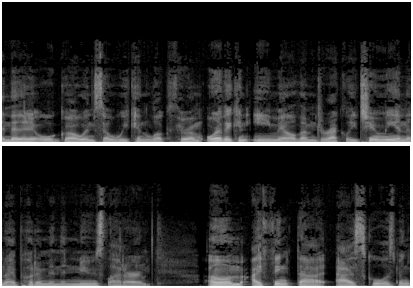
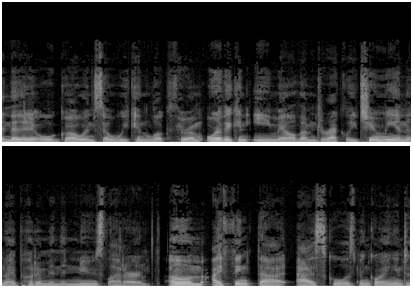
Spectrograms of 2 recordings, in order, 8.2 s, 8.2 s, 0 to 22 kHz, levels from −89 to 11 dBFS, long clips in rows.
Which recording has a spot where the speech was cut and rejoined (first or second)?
second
